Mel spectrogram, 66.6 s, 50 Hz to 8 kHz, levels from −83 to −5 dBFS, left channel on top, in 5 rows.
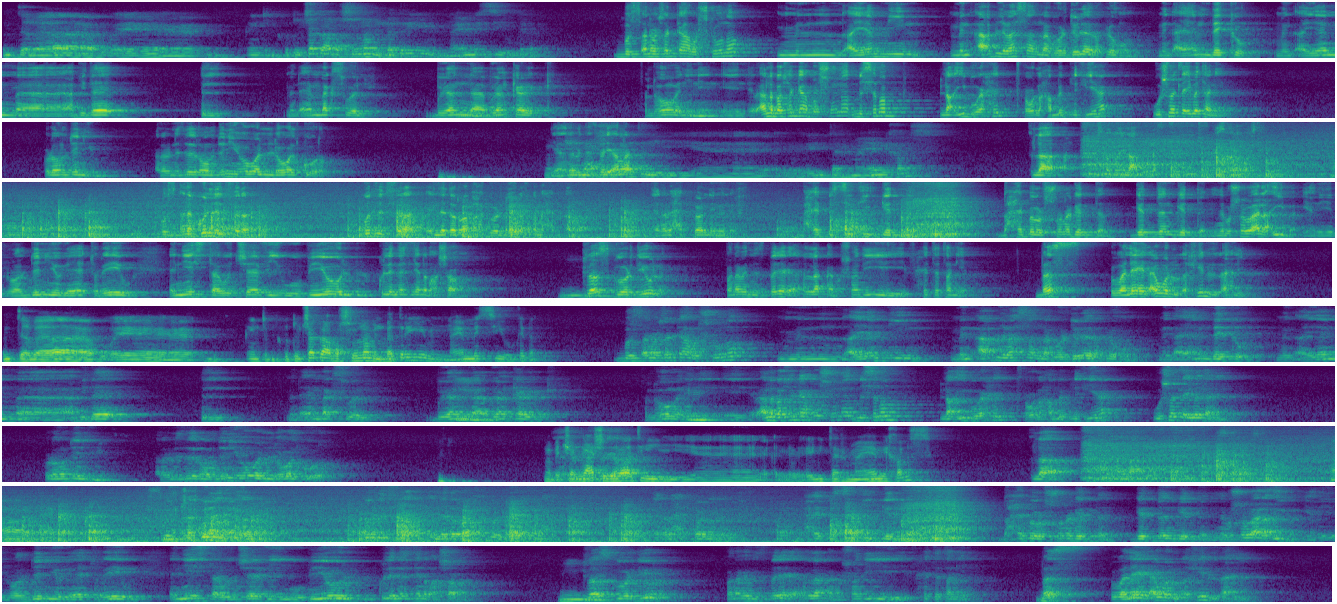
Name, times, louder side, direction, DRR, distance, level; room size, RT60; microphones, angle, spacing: voice 1, 0.0-5.4 17.9-18.3 20.2-20.4 27.6-27.7 31.0-31.2 32.1-35.9 39.9-40.6 40.9-42.6 58.9-59.4, right 5 dB, 60° right, 9 dB, 0.3 m, -28 dB
voice 2, 6.1-7.4 7.8-9.2 9.5-12.5 12.7-14.5 15.3-15.5 16.2-17.0 17.6-18.7 19.8-22.3 22.7-24.4 24.8-25.6 27.1-27.6 28.2-29.9 32.1-33.0 36.9-39.3 41.5-42.5 43.6-45.8 46.5-47.4 47.9-49.2 49.9-58.0 59.1-60.0 60.6-63.0 63.7-64.1 64.4-65.8, left 5 dB, 50° left, 7 dB, 0.3 m, -27 dB
sound 1, 37.4-49.5, equal, 20° left, 0.9 m, -27 dB
8.0 x 2.9 x 2.2 m, 1.1 s
head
